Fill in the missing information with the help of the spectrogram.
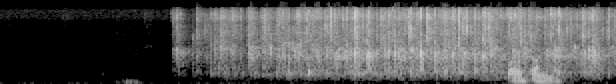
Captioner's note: audience applauding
